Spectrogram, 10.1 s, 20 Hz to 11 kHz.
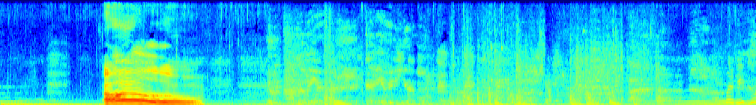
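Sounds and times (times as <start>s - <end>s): breathy sounds: 0.4s - 7.5s, 8.1s - 9.7s.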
